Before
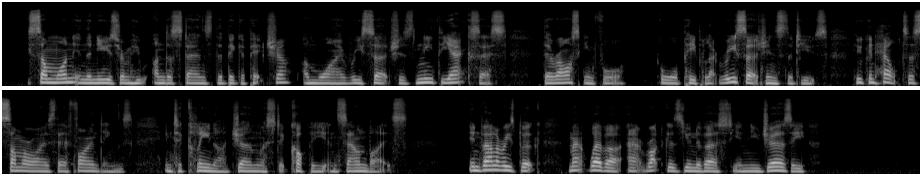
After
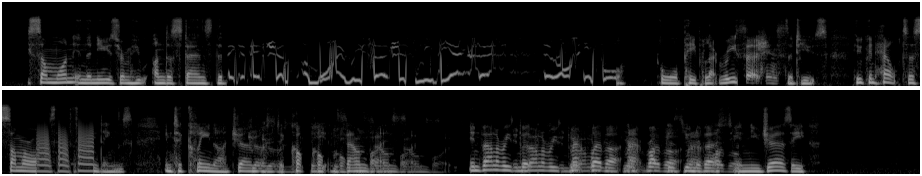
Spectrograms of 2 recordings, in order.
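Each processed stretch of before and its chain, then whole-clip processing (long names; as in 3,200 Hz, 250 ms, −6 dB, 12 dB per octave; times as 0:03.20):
0:02.24–0:06.15: three sine waves on the formant tracks + low-pass filter 1,800 Hz 6 dB per octave + downward compressor 4 to 1, threshold −35 dBFS
0:07.35–0:07.84: flat-topped band-pass 1,400 Hz, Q 0.53 + double-tracking delay 20 ms −9 dB + level that may fall only so fast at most 72 dB per second
0:09.52–0:10.10: parametric band 65 Hz +8.5 dB 1.8 octaves + saturating transformer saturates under 2,100 Hz
0:11.51–0:16.55: de-essing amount 90% + delay with pitch and tempo change per echo 135 ms, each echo −2 semitones, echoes 2, each echo −6 dB + expander for the loud parts, over −40 dBFS
whole clip: Butterworth low-pass 9,100 Hz 72 dB per octave; downward compressor 12 to 1, threshold −27 dBFS; dynamic equaliser 4,400 Hz, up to −6 dB, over −51 dBFS, Q 1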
